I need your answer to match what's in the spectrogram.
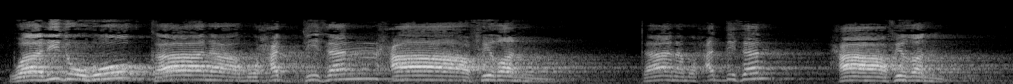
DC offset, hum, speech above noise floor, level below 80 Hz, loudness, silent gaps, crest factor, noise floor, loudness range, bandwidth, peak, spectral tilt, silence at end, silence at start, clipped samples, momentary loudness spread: under 0.1%; none; 28 dB; -58 dBFS; -16 LUFS; none; 16 dB; -44 dBFS; 7 LU; 8.8 kHz; 0 dBFS; -3.5 dB/octave; 0.2 s; 0.1 s; under 0.1%; 17 LU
